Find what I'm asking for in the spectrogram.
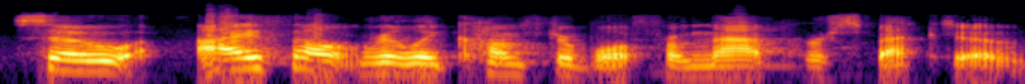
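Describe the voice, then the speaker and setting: A woman's voice: on the low side, lively intonation, moderate pace. A woman giving a casual testimonial as a student, talking in a conversational way. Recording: dull lo-fi audio with music.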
